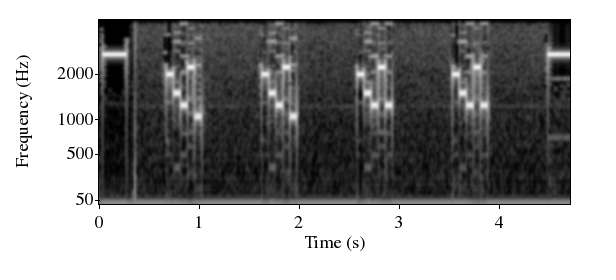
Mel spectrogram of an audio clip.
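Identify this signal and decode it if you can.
Five-tone selective call (ZVEI), heard as quick runs of five tones, tones of about 70 ms. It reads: 85391 85391 85393 85393
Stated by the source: ZVEI five-tone selective call 85865 received via SDR, from the feuerwehr-orlamuende fire brigade audio server.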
